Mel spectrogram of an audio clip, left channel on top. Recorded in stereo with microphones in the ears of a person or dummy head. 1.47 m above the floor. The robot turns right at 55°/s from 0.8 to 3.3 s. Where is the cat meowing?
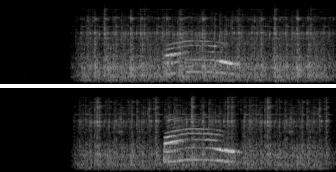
95° right, 3 m; by 2.4 s 50° right, 3 m.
